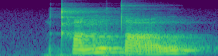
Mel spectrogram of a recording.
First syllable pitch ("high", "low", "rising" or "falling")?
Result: rising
